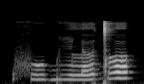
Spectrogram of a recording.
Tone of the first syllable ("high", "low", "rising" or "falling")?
low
